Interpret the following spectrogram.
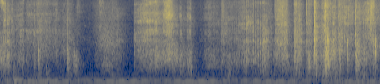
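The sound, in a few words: cutting paper with scissors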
